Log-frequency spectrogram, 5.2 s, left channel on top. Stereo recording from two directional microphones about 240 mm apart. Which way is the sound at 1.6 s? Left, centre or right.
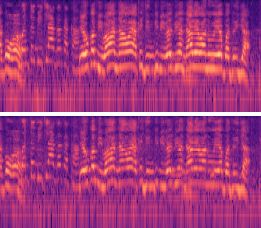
Left.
